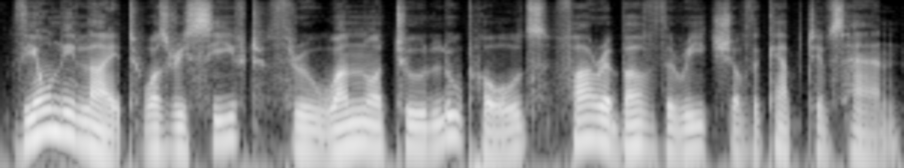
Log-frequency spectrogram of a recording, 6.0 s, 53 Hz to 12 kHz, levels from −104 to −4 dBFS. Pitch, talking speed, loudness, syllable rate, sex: 105 Hz, 190 wpm, -19 LUFS, 4.8 syllables/s, male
